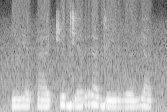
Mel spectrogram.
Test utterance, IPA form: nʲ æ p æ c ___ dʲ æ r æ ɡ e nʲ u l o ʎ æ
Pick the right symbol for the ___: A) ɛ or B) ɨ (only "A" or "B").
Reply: B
